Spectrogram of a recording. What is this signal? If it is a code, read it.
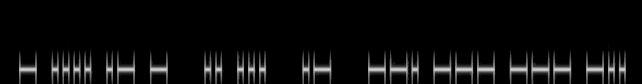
Morse code, heard as a keyed tone, about 22 wpm, 700 Hz. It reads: THAT IS A GOOD
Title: Sentences from Top 700 Words 22wpm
